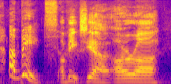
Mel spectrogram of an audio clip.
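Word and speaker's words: apizza: story behind the name so uh when you pronounce it it's a beats a beats yeah our uh you know it's it's a p i z Za so people say a pizza or or or all that so it it's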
